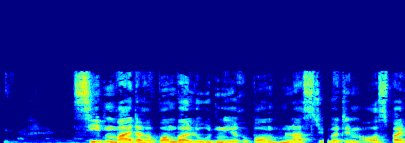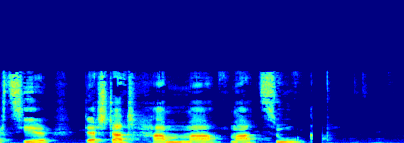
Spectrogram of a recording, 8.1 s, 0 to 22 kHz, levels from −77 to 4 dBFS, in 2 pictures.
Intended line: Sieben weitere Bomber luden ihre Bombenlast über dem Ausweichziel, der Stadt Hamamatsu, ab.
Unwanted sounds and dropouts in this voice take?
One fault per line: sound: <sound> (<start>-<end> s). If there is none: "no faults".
sound: dropout (3.2-3.3 s)
sound: dropout (7.2-7.3 s)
